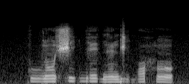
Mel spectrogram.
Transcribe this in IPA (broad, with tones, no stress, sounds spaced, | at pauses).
k u˧ ɾ ɔ̃˧ ʃ i˦ ɡ͡b e˦˨ ɡ ɛ̃˧ ɡ i˨ b ɔ˧ h ɔ̃˨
